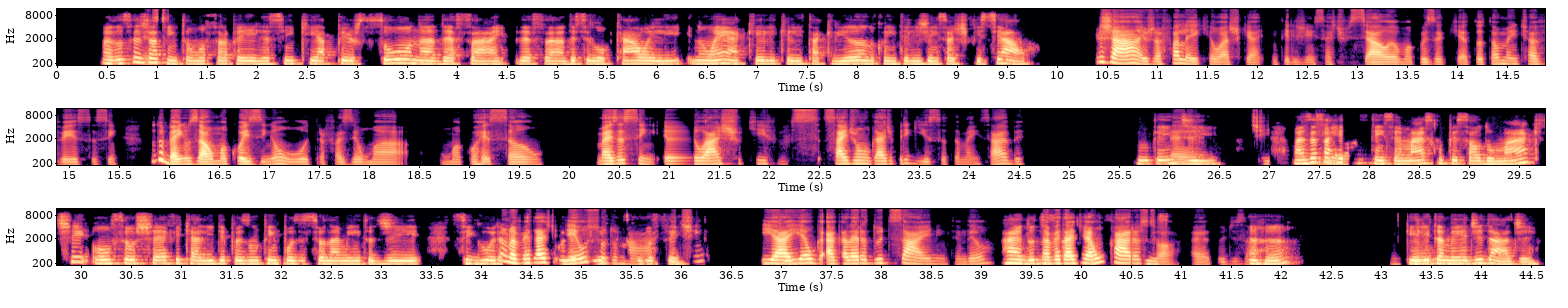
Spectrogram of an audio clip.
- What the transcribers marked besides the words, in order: tapping
- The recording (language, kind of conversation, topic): Portuguese, advice, Como posso defender a minha ideia numa reunião sem ser ignorado?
